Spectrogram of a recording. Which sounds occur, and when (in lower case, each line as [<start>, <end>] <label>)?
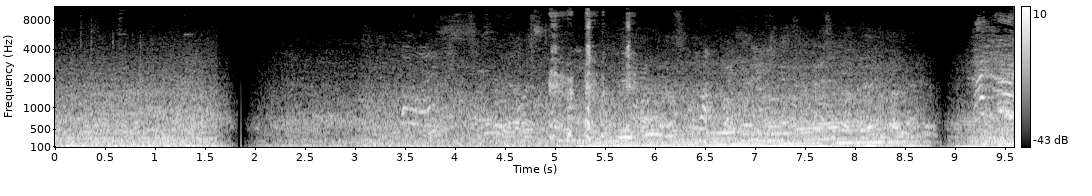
[0.00, 9.55] background noise
[0.00, 9.55] motor vehicle (road)
[0.21, 0.38] generic impact sounds
[0.58, 0.83] generic impact sounds
[1.23, 1.43] generic impact sounds
[3.39, 6.95] speech noise
[4.91, 6.29] cough
[9.16, 9.55] speech noise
